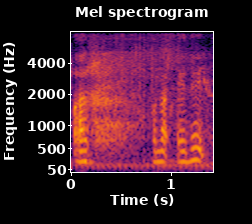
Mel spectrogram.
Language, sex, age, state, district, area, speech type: Santali, female, 30-45, Jharkhand, East Singhbhum, rural, spontaneous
